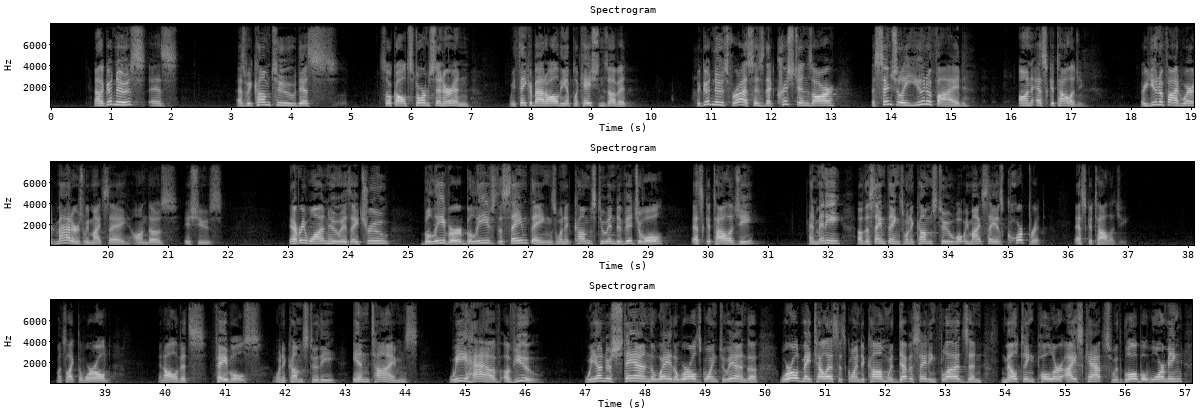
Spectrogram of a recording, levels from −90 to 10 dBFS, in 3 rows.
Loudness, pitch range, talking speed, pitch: -17 LUFS, 180-220 Hz, 135 wpm, 205 Hz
